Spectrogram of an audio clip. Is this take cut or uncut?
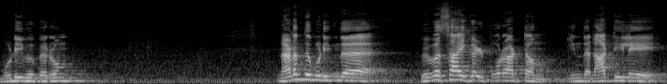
uncut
